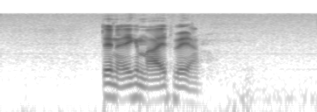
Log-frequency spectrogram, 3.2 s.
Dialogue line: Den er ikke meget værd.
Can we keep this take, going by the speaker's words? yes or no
yes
